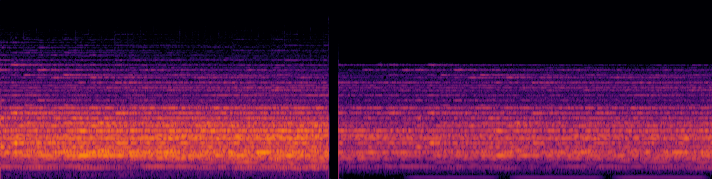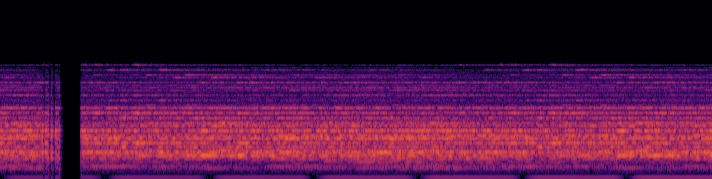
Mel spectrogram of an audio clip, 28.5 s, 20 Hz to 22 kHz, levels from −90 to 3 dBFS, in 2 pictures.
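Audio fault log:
6.56–28.48 s, input switched to a poorer device: a 200 ms gap, then duller, boxier audio about 10 dB quieter; the spectrogram is bare above 4.9 kHz, with a steady noise floor appearing about 30 dB down. The likely cause is a change to a narrower-band microphone.
15.09–15.34 s, short concealed packet loss: three brief smears or wobbles of about 20–40 ms each, at 15.09–15.14, 15.20–15.26 and 15.28–15.34 s, where the missing audio was patched from the preceding sound. They show as smeared, repetitive-looking slivers in the spectrogram.
15.42–15.85 s, long network dropout: about 0.42 s of audio is missing. A fading buzz or hiss stands in for it, then roughly 0.32 s of near-silence; the waveform shows a decaying tail and a flat stretch. The likely cause is audio that stopped arriving.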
